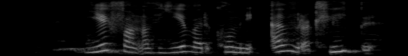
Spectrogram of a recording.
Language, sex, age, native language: Icelandic, female, 12, Icelandic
